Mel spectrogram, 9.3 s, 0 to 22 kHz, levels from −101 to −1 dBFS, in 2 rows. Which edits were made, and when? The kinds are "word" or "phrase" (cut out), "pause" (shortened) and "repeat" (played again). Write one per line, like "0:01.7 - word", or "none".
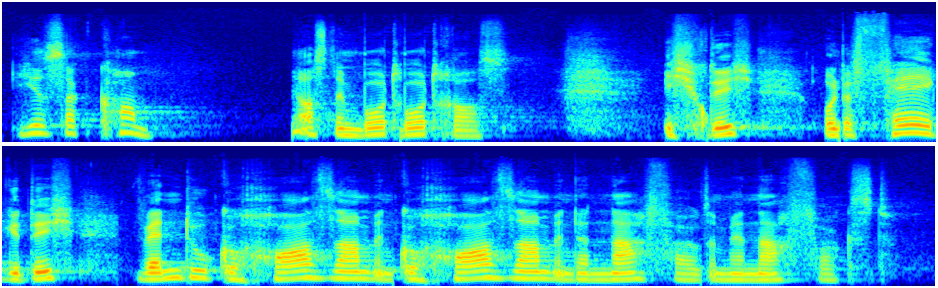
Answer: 0:01.4 - word
0:02.0 - repeat
0:03.5 - word
0:04.2 - word
0:05.2 - pause
0:06.6 - repeat
0:08.2 - word

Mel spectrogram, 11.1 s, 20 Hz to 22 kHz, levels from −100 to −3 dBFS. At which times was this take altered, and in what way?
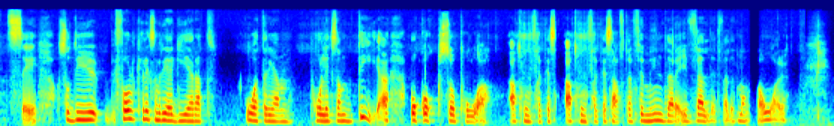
0:07.4 - repeat
0:10.1 - pause

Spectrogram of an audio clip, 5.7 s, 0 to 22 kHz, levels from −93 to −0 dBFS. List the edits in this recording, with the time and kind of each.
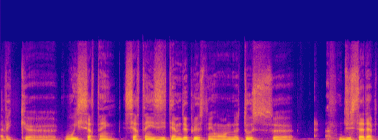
0:00.9 - pause
0:01.8 - pause

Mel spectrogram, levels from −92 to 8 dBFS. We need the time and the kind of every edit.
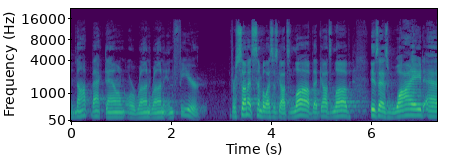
0:01.6 - repeat
0:02.7 - pause
0:05.9 - pause

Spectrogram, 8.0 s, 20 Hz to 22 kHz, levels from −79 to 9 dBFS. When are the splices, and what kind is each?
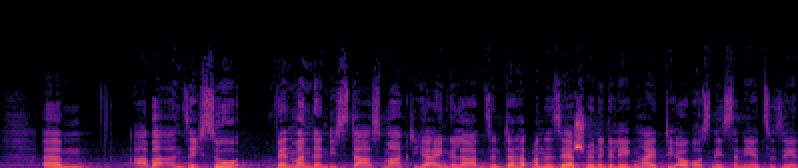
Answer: none

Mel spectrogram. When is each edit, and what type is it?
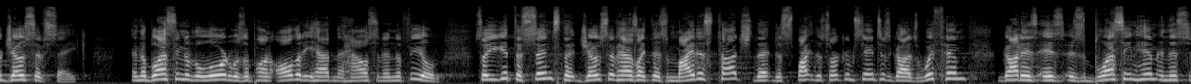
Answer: none

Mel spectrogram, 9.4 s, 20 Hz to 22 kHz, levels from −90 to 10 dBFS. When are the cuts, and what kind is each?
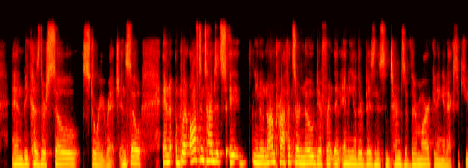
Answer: none

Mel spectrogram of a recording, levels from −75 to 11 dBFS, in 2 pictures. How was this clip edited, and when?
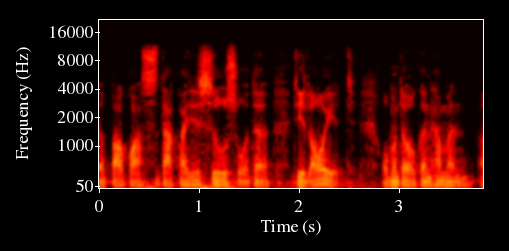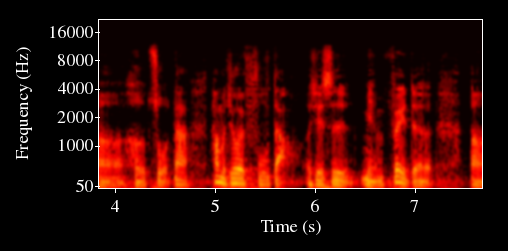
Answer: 0:01.9 - word

